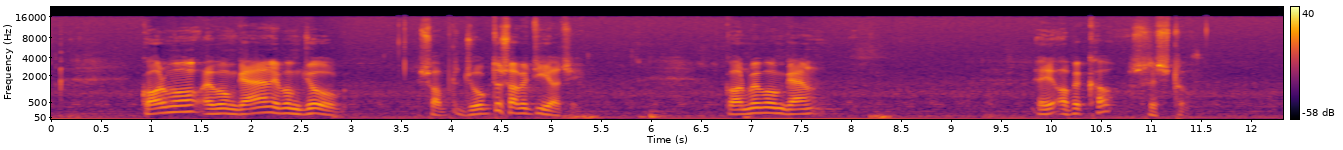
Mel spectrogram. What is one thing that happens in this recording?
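An elderly man chants into a microphone in long, melodic phrases, with pauses between them.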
